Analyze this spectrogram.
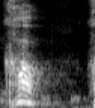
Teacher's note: प्राणवायु गले से बहुत ज़्यादा निकल रही है, बहुत ज़्यादा हवा निकल रही है मुख से, है ना। तो ये हमारा कैसा हो जाएगा, महाप्राण हो जाएगा।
